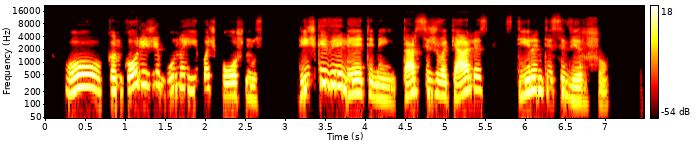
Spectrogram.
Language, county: Lithuanian, Vilnius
